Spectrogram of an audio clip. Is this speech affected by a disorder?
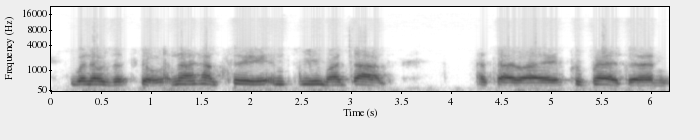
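Yes: cerebral palsy; dead for 26 minutes at birth.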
